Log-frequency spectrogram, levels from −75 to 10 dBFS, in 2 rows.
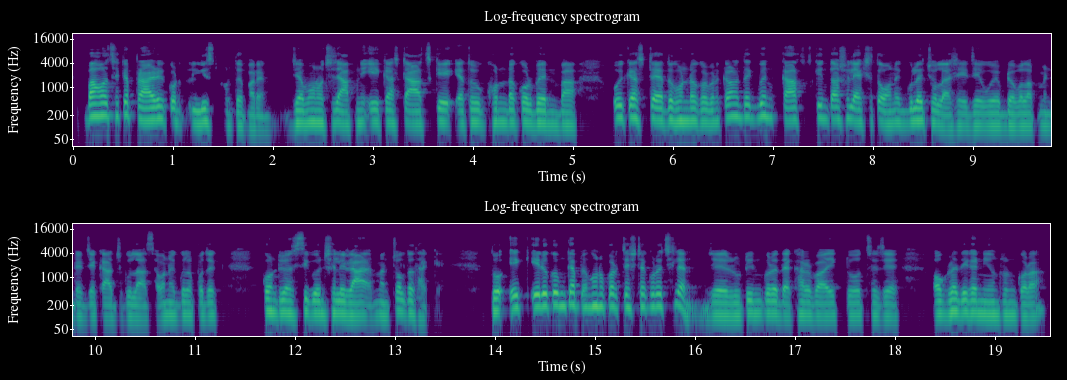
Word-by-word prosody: বা 195 - +9
হচ্ছে 205 0 +2
একটা 215 0 0
priority 160 +1 +7
কর 155 - +2 0.2
লিস্ট 145 -1 0
করতে 120 0 -5
পারেন। 100 -2 -3 0.3
যেমন 140 +1 +2
হচ্ছে 135 0 -4
যে - - +5
আপনি 140 +2 -7
এই 140 - 0
কাজটা 135 -3 -1
আজকে 130 +3 -2 0.2
এত 130 - -7 0.2
ঘন্টা 140 -1 -1
করবেন 135 -2 +3
বা 125 - +3 0.5
ওই 180 - +5
কাজটা 175 -1 +2
এত 155 - -2
ঘন্টা 150 0 +1
করবেন। 140 0 0
কারণ, 190 +1 +2
দেখবেন 190 +2 -1 0.2
কাজ 155 +1 +4 0.2
কিন্তু 175 -2 -2
আসলে 165 0 -2
একসাথে 145 +1 -3
অনেকগুলাই 140 +3 +1
চলে 130 -3 +1
আসে। 110 +3 -7
এইযে 115 +2 -3
ওয়েব 115 -1 -1
ডেভেলপমেন্টের 115 -1 -3
যে 110 - -2
কাজগুলা 105 +1 -2
আছে। 100 - -10
অনেকগুলো 120 +1 -4
প্রজেক্ট 120 0 -4 0.4
continuous 135 -3 +1
sequentially 130 -1 +1
রা 115 - +5 0.2
মানে 120 -2 -6
চলতে 135 -2 0
থাকে। 100 - -12 0.5
তো - - +5 0.2
এক 180 - 0
এরকম 200 +2 +6
কি - - -4
আপনি 205 - -4
কখনো 195 0 +2
করার 195 -2 0
চেষ্টা 185 +2 0
করেছিলেন? 195 +1 +1 0.2
যে 120 - +2
রুটিন 130 +3 -2
করে 130 0 +3
দেখার 125 +2 -1
বা 115 - +2
একটু 115 +1 -13
হচ্ছে 120 0 -7
যে 115 - 0 0.5
অগ্রাধিকার 135 +1 +2
নিয়ন্ত্রণ 125 0 -3
করা? 115 0 +1
135 Hz, 205 wpm, -23 LUFS, 120-155 Hz, 0.5 s, বা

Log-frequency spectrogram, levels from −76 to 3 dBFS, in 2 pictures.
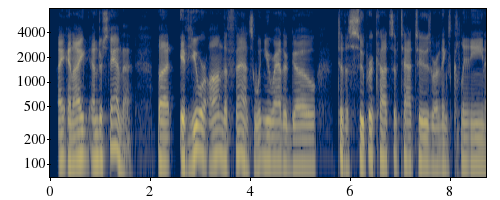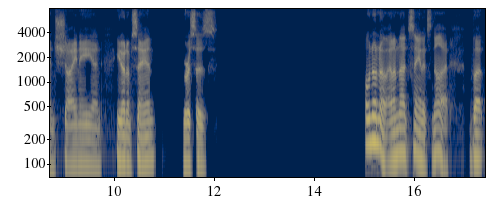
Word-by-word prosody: I 115 - +4
and 110 -1 +4
I 120 +2 +4
understand 120 - +1
that. 70 -2 -9 0.4
But 110 -1 +2
if 110 -6 +5
you 130 +9 +4
were 130 -5 +2
on 120 +4 -1
the 115 - -1
fence, 120 -9 -2
wouldn't 110 +3 -4
you 115 -1 +1
rather 110 -1 0
go 100 +1 -2 0.4
to - - +1
the - - -6
supercuts 110 0 +1
of 110 -3 -6
tattoos 105 -2 -1
where 95 - -3
everything's 95 -2 -6
clean 105 -1 -3
and 85 -3 -7
shiny 100 0 -1
and 95 -2 -6 0.3
you - - +1
know 110 - +5
what 110 - +3
I'm 100 - -4
saying? 110 +2 +1 0.6
Versus 105 -2 0 3.0
Oh, 180 - +3
no, 190 +1 +7
no. 165 -11 +3
And 110 - 0
I'm 125 - +2
not 135 -3 +1
saying 130 -6 +2
it's 90 -6 -4
not, 125 -8 -1 0.4
but 120 -1 0
110 Hz, 150 wpm, -23 LUFS, 100-120 Hz, 3.0 s, no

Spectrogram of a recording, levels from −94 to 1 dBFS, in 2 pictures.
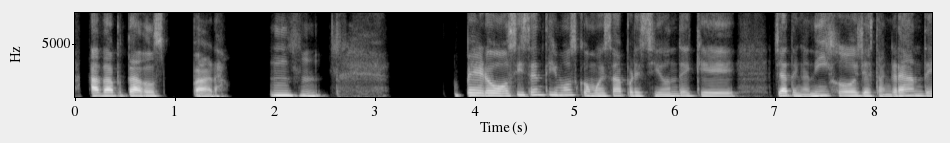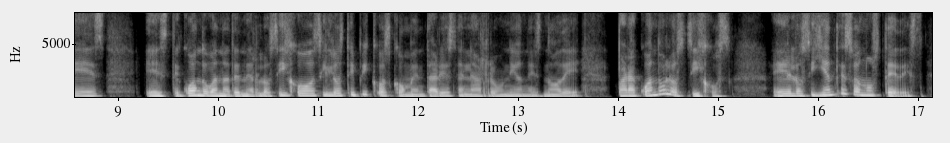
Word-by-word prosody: adaptados 180 -1 +5 0.3
para - - +1 0.4
Ujú. 215 -5 +2 1.4
Pero 225 -3 +5
sí 250 +4 0
sentimos 255 -1 0
como 190 -5 0
esa 205 +4 -1
presión 170 0 -2
de 180 -2 -3
que: 160 -3 -1 0.4
"Ya 210 -1 +5
tengan 170 -2 -1
hijos, 190 -3 +1
ya 170 - +2
están 160 -2 -3
grandes, 190 0 -1 0.4
este, 180 -1 -1
cuándo 225 -3 +4
van 180 -1 +3
a 160 - 0
tener 165 -2 -1
los 160 - -3
hijos", 220 -1 -1
y 115 - 0
los 110 -1 0
típicos 120 -4 -4
comentarios 155 +2 -3
en - - -2
las 145 -1 -3
reuniones, 155 0 -4
¿no? 155 -1 -2
De, 150 - -5 0.4
¿para 180 -1 +1
cuándo 270 - +1
los 185 - -2
hijos? 145 -4 -4 0.4
Eh, 195 +2 +1
los 200 -1 -1
siguientes 250 - -1
son 265 -7 +1
ustedes, 225 +1 -2
185 Hz, 145 wpm, -21 LUFS, 165-215 Hz, 1.4 s, adaptados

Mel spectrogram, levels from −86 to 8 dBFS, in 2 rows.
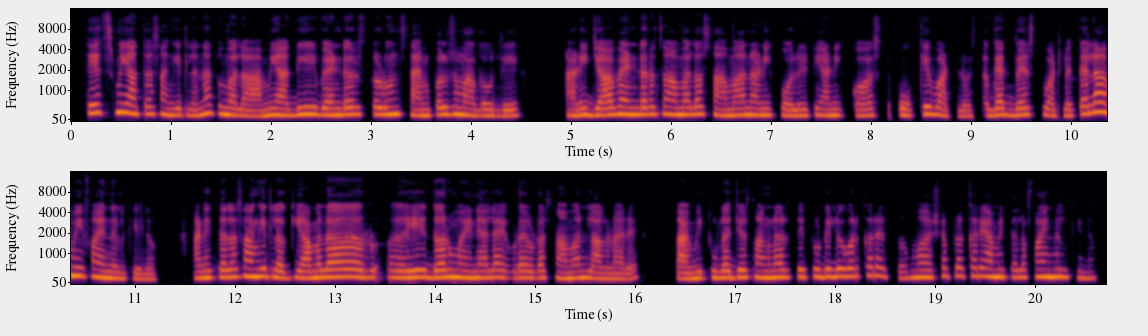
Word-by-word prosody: तेच 275 0 -1
मी 300 0 +5
आता 245 -1 -1
सांगितलं 210 -4 -3
ना 255 +4 +2
तुम्हाला, 220 -6 +1
आम्ही 200 +4 +1
आधी 215 +3 +3
वेन्डर्सकडून 230 +2 +2
सॅम्पल्स 225 0 -1
मागवले 190 -3 -2 0.5
आणि 200 +2 +2
ज्या 210 +1 +2
वेन्डरचं 230 +1 +2
आम्हाला 225 0 +2
सामान, 210 -2 -1
आणि 210 0 0
क्वालिटी, 195 +1 -3
आणि 200 0 -1
काॅस्ट 195 +1 -7
ओके 210 +3 -2
वाटलं, 180 -5 -5
सगळ्यात 200 +4 -2
बेस्ट 220 +2 -2
वाटलं. 195 -2 -4
त्याला 250 +5 +2
आम्ही 290 -2 +5
फायनल 215 -6 +2
केलं 170 -3 -7 0.4
आणि 210 +2 +2
त्याला 240 +1 +1
सांगितलं, 255 -3 +3
की 225 - -2
आम्हाला 225 +3 +3 0.5
हे 225 +1 +3
दर 230 +1 +4
महिन्याला 220 0 +1
एवढा-एवढा 215 -1 -3
सामान 215 0 -1
लागणार 185 -3 -3
आहे. 180 +4 -7 0.4
तर - - -1
आम्ही 195 +2 +1
तुला 220 0 +1
जे 235 0 +2
सांगणार, 230 0 +1
ते 240 - 0
तू 250 - -1
डिलिव्हर 260 +1 +1
करायचं. 265 -8 -7
मग 230 +1 +2
अशा 230 +4 -4
प्रकारे 270 -1 -5
आम्ही 245 -1 +3
त्याला 235 0 -4
फायनल 250 0 +3
केलं. 205 -2 -7
220 Hz, 165 wpm, -22 LUFS, 205-240 Hz, 0.5 s, मी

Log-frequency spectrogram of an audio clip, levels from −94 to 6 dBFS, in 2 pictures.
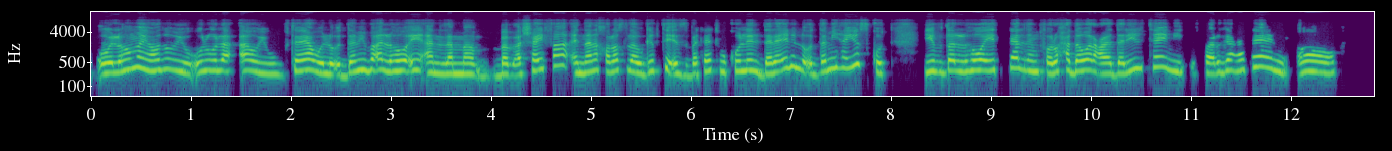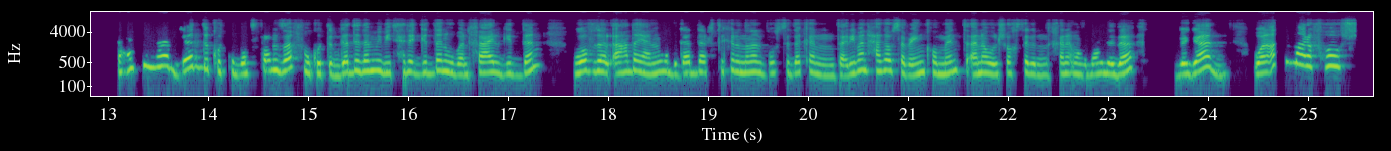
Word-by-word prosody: واللي 255 +2 +5
هُم 330 +4 +1
يقعدوا 315 -1 +1
يقولوا 280 +3 -1
لأ 290 0 +1
وي 265 -3 -1
وبتاع، 240 +7 +1
واللي 245 -4 +4
قُدّامي 265 +8 +1
بقى 315 +1 +2
اللي 280 -3 +2
هو 290 +1 +5
إيه 295 +2 +1
أنا 245 -2 +1
لمّا 240 -1 +2 0.2
بابقى 225 +1 0
شايفة 315 - 0 0.2
إن 250 +1 +2
أنا 280 +3 +2
خلاص 295 +1 -1
لو 255 -4 +4
جِبت 285 +2 -4
إثباتات 240 +5 0
وكل 285 +2 0
الدلائل، 280 +4 +2
اللي 370 - +2
قُدّامي 280 +10 0
هيسكُت، 360 - -1 0.3
يفضل 280 +1 +1
اللي 280 -1 0
هو 305 +1 +5
يتكلّم، 300 0 +1
فأروح 270 +1 +1
أدوّر 290 +1 +3
على 245 -2 +3
دليل 260 +8 0
تاني، 350 -7 -1 0.2
فأرجع 260 +4 +2 0.2
تاني 360 -9 +2
آه. 265 -1 +3 0.6
باحس 300 +5 -1
إن 385 -3 +1
أنا 370 - +3
بجد 330 - -3
كنت 275 -1 -6
باستُنزف 290 +7 -1
وكنت 245 -1 -1
بجد 255 +6 0
دمي 290 +1 +2
بيتحرق 265 +1 -3
جدًا، 260 +4 -2
وبانفعل 255 +1 -1
جدًا، 245 +4 -3 0.4
وأفضل 275 0 +2
قاعدة 270 +4 -1
يعني 245 -1 -1
أنا 275 +1 -2
بجد 255 +3 -1
أفتكر 275 +2 -5
إن 260 - 0
أنا 265 -1 -1
الpost 255 +1 -8
ده 255 - -1
كان 240 -6 -6
تقريبًا 240 +8 -1
حاجة 300 0 -2
و70 255 -4 -1
comment 270 +2 -3
أنا 255 +2 +1
والشخص 240 +2 -3
اللي 235 -3 +1
بنتخانق 225 +3 -5
مع 240 -1 -3
بعض 240 +2 -3
ده 270 +8 +2 0.4
بجد، 235 - +1 0.3
وأنا 255 +2 +2
أصلًا 425 - -2
ما 455 - +5
أعرفهاش 400 0 +1
275 Hz, 185 wpm, -15 LUFS, 245-300 Hz, 0.6 s, واللي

